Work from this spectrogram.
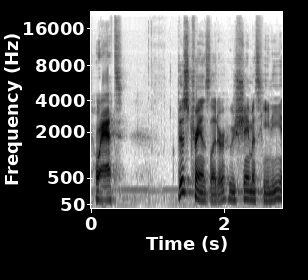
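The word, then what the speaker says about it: Hwæt: about one word what i believe is how that's pronounced hwat this translator who's sheamus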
